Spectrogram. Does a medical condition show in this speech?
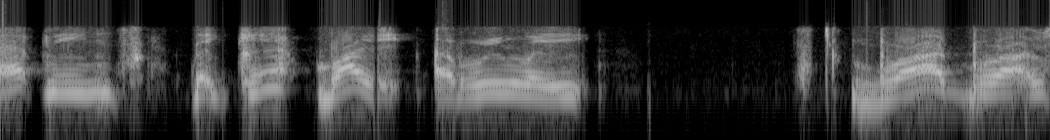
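Yes: vocal cord cancer; difficulty speaking.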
